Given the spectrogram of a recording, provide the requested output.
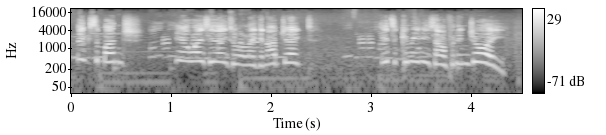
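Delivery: high, bright-eyed cartoon villager; chirpy villager voice. Streamer voicing a game villager, high and chirpy. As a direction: read it like an eager little game character. Reading villager dialogue aloud.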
